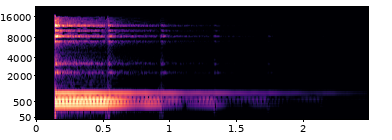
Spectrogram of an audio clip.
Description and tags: Generic unspecific arftificial sound effect that can be used in games to indicate an alert or an important message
